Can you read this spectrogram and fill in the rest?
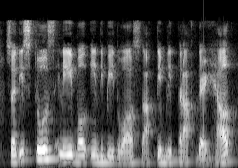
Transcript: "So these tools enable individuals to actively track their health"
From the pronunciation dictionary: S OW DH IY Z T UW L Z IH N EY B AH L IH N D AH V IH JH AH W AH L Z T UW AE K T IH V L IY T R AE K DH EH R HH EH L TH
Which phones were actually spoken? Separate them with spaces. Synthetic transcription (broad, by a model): S OW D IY S T UW L S IH N EY B AH L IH N D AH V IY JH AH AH L S T UW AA K T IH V L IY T R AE K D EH R HH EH L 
